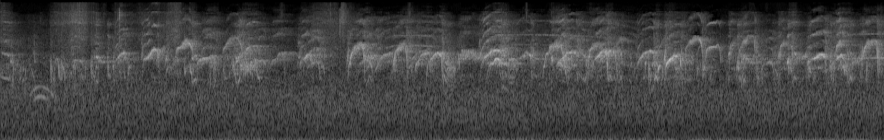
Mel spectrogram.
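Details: Brown-eared Bulbul flock at Dunsan Grand Park giving varied calls: dense, overlapping high chirps and short arched squeaky notes, almost continuous, with a steady low background hum.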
